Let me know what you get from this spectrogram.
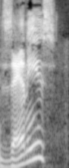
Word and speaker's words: Zanies: It's a hard A. It's Zanies. – Okay. I should learn that by Saturday. Thank what were you saying? Zanies? – I was saying Zanies.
